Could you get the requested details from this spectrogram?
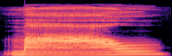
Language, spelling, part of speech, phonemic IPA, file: Cantonese, maau5, romanization, /maːu˩˧/, Yue-maau5.ogg
- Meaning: 1. Jyutping transcription of 卯 2. Jyutping transcription of 牡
